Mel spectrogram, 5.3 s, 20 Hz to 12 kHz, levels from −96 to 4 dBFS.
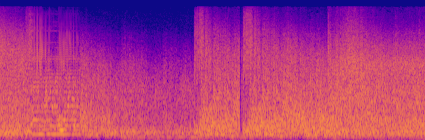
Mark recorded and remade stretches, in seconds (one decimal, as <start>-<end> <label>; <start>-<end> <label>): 0.0-0.4 recorded; 0.4-1.0 remade; 1.0-5.3 recorded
